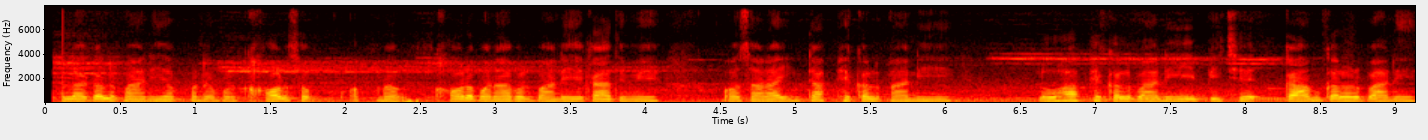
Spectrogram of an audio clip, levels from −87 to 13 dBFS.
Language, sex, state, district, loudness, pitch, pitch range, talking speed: Angika, male, Bihar, Samastipur, -24 LUFS, 155 Hz, 150-160 Hz, 175 wpm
